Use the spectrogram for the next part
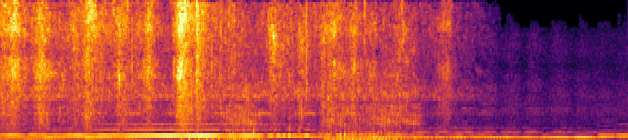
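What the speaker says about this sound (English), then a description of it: "distant roars dissolve into silence" Lion roars in the wild, heard at a distance as deep rumbling bursts in two main groups over a low steady background, with the sound dropping away into near silence at the end.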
